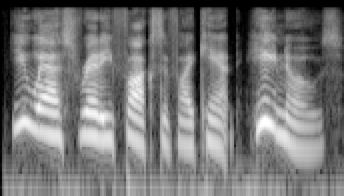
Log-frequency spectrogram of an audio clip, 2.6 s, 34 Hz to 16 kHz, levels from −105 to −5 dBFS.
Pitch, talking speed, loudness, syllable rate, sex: 220 Hz, 210 wpm, -17 LUFS, 4.2 syllables/s, female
